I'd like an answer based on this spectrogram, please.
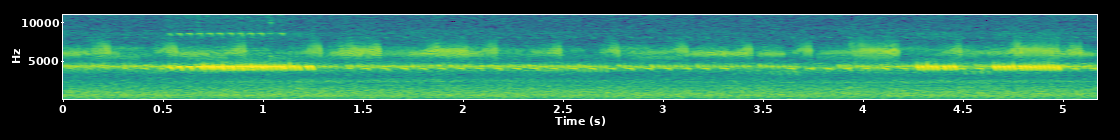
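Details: Crickets chirping in the night: a high, constant trill and quick rhythmic pulses, roughly four a second. A louder nearby trill swells at the start and returns in two bursts near the end.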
